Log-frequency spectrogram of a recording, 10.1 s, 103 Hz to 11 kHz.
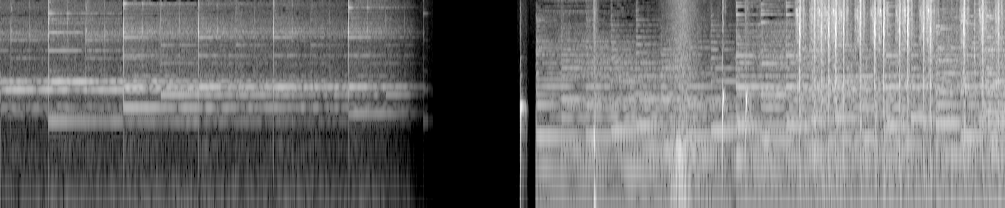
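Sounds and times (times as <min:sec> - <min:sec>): background music: 0:05.4 - 0:10.0.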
